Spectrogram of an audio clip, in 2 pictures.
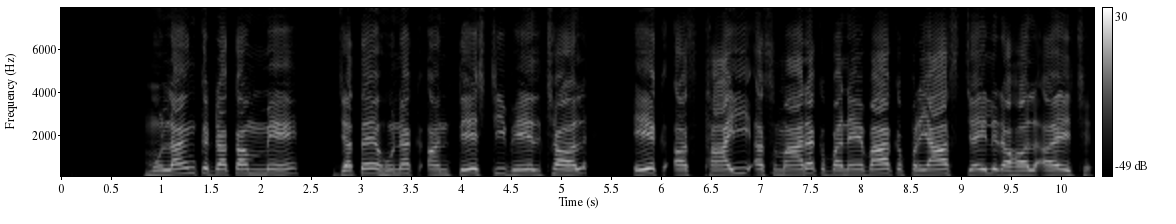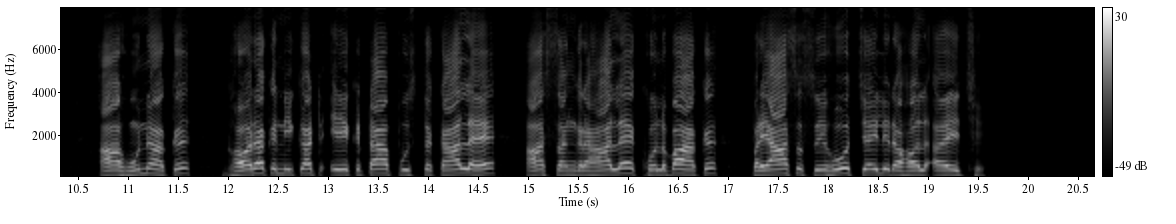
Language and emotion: Maithili, neutral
